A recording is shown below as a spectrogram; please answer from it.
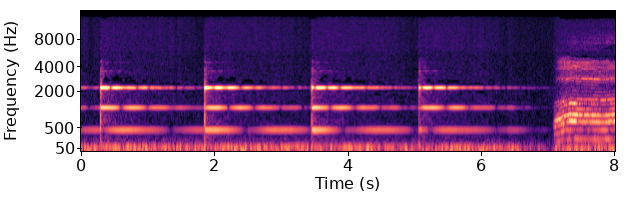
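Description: A bell struck four times, about every second and a half, each strike ringing on at the same pitch and fading before the next. About seven seconds in, voices start singing.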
